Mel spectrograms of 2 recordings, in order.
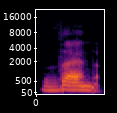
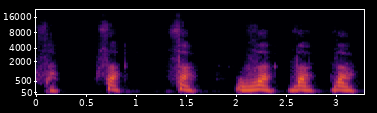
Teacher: your tongue is touching your front teeth, top teeth.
